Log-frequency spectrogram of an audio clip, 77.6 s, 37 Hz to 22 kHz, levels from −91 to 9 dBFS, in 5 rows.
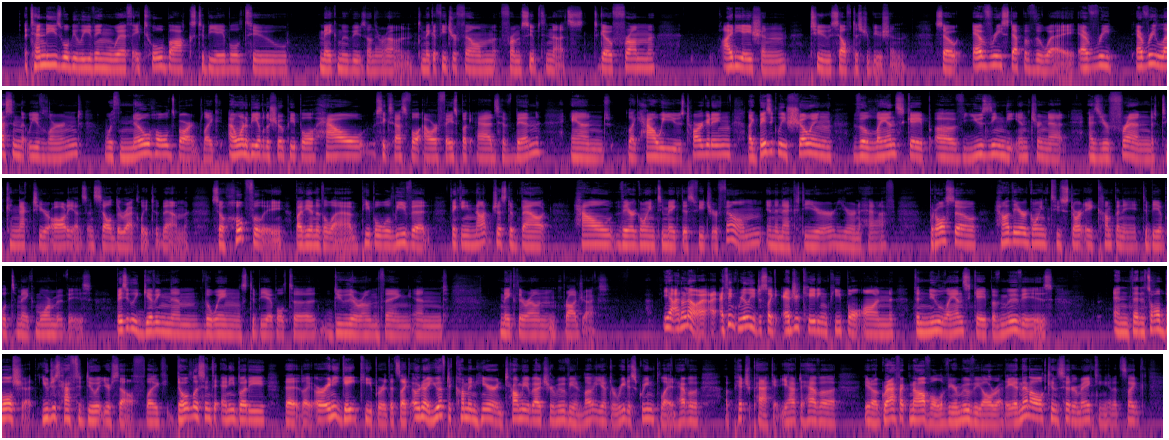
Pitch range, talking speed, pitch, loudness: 125-155 Hz, 195 wpm, 140 Hz, -29 LUFS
